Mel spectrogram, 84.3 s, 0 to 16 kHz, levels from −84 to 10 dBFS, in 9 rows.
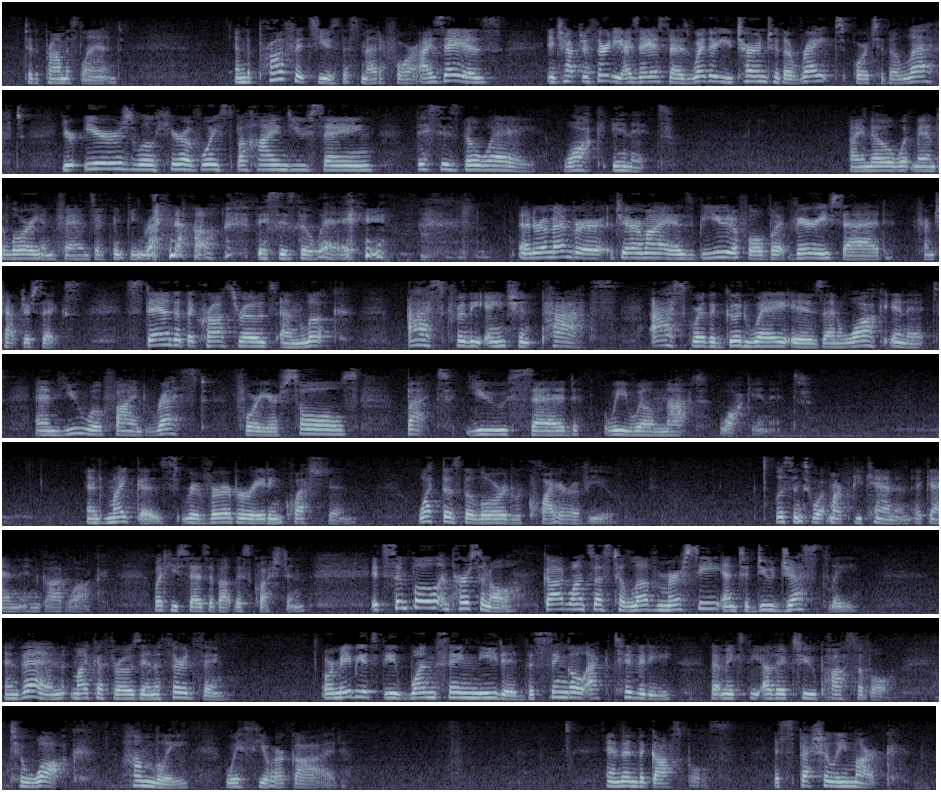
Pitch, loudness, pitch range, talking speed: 185 Hz, -21 LUFS, 170-210 Hz, 130 wpm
